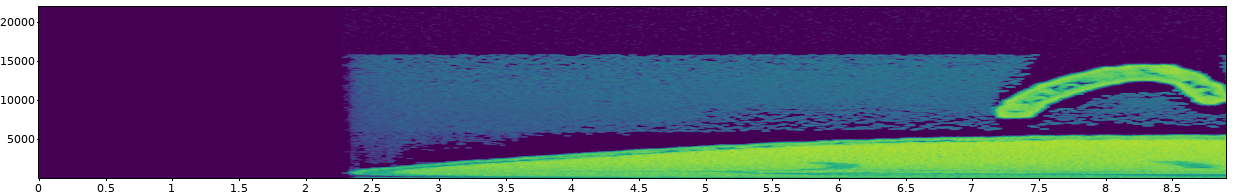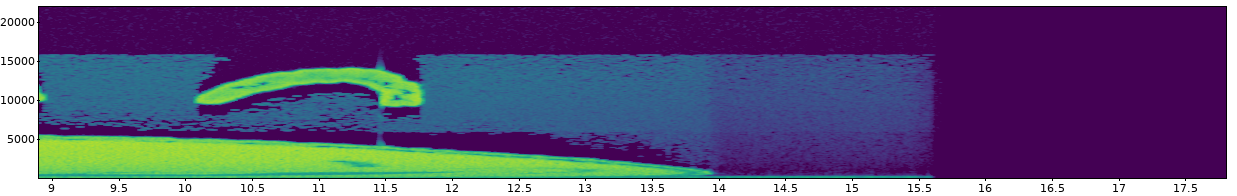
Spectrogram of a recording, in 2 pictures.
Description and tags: I took a picture of Pencilmation's Profile Photo face that I out and put it into the VirtualANS. To me, it sounds like it's building up to something and sounds like the THX logo, but then fails to build up to it at the end as if a sci-fi weapon failed to fire. 03/03/2003 (Russo-Georgian Sci-Fi) were end. 08/08/2008 (Russo-Georgian War)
